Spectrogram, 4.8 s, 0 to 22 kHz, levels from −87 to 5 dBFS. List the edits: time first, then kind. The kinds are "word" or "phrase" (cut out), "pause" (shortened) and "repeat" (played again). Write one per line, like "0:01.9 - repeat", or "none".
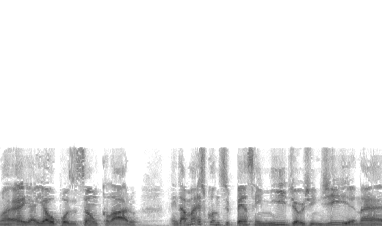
none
